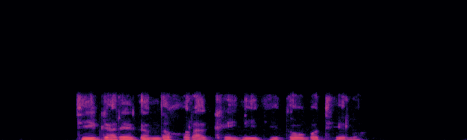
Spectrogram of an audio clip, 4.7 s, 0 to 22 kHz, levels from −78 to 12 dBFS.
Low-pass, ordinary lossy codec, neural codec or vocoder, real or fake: 7.2 kHz; Opus, 24 kbps; none; real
